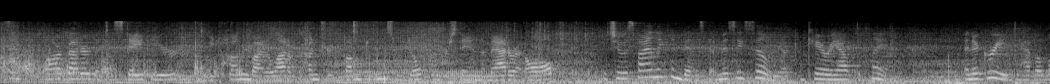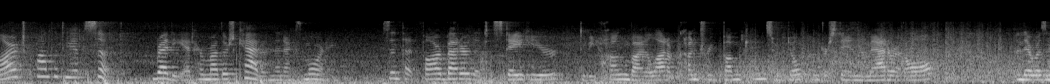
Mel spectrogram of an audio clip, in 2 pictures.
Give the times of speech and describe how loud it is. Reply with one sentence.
You can hear the speech from 0.0 to 20.9 s, at a steady volume.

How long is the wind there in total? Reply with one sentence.
You can hear the wind for 21 seconds altogether.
